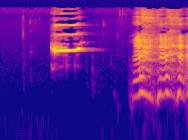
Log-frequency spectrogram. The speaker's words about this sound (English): Maybe I'd be, like, the amazing screech queen. Because I can screech really loud.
